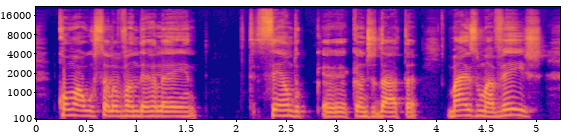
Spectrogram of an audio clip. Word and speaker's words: von der Leyen: centro com a Ursula von der Meyer, a Isabela que tinha que pronunciar, porque ela é alemã, né? Ursula von der Meyer, é isso? Leyen. Não tem M. Von der Leyen, Embora o campo, né,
